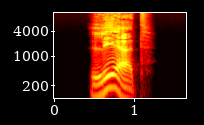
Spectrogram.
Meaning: inflection of leeren: 1. third-person singular present 2. second-person plural present 3. plural imperative
- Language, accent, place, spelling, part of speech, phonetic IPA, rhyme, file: German, Germany, Berlin, leert, verb, [leːɐ̯t], -eːɐ̯t, De-leert.ogg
